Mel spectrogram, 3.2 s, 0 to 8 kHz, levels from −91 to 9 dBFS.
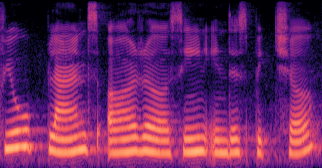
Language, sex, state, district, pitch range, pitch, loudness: English, female, Telangana, Hyderabad, 185-220 Hz, 195 Hz, -14 LUFS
